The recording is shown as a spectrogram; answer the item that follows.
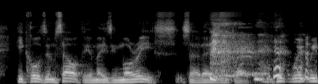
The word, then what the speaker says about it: Maurice: in a footnote that Americans and people across the pond pronounce that differently because I've always pronounced it Maurice well there you are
